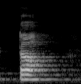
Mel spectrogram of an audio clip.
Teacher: प स्पर्श हुआ, ट को लीजिए, ट, तो आपके मूर्धा में, ये मूर्धा में जीभ जो है पलट कर टच करता है।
